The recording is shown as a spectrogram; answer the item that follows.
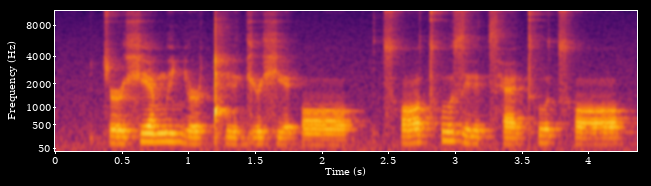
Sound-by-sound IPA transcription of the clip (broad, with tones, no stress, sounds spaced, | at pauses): c ə˞˨ xʲ æ˦ m ɪ˦ ʎ ə˞˨ ǃʰ ɪː˨ ɡʲ ə˞˨ xʲ ɛ˨ ʔ ɔː˨ | t͡sʰ ɔ˨˦ tʰ ʊ˦ z ɪː˨ t͡sʰ æ˨ tʰ ʊː˦ t͡sʰ ɔː˧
